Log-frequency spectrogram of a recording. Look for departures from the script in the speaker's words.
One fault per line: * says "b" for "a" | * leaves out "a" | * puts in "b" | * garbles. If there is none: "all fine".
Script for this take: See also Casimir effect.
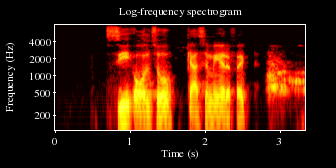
all fine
